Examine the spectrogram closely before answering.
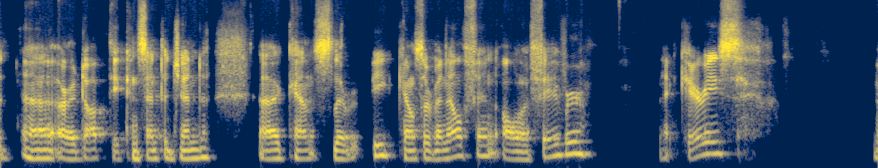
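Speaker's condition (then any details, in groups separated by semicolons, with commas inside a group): No condition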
